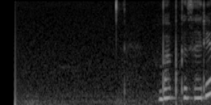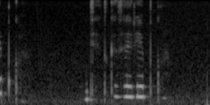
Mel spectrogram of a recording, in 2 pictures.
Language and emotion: Russian, neutral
